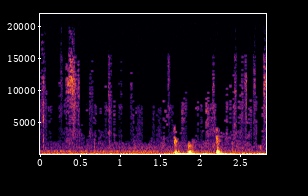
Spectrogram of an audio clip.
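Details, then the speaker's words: Ford at low speed, clunking most when turning into a parking spot. Loud, metal-on-metal clunk up front, heard mostly on the passenger side, with suspension components new. Loose stabilizer bar end link, not the steering rack. "so it's that kind of noise where it's a loud clunky noise up front sounds like metal on metal"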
